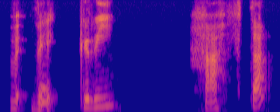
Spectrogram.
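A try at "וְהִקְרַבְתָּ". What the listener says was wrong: Make that a hik sound. Vehikravta.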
